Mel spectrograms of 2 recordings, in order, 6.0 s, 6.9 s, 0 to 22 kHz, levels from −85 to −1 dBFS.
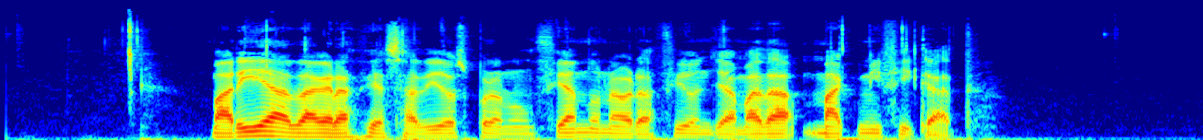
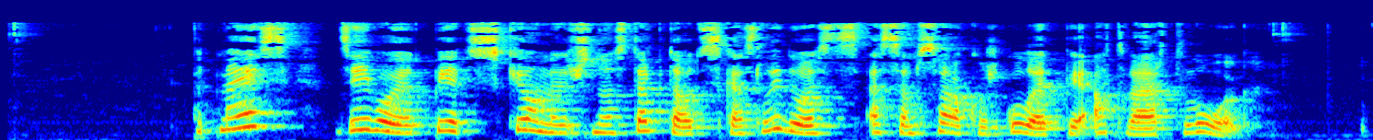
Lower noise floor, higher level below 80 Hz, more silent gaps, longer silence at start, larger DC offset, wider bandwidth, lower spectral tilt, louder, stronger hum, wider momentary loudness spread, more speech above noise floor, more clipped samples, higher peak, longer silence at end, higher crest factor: second, -61 dBFS vs -67 dBFS; first, -42 dBFS vs -66 dBFS; neither; first, 0.65 s vs 0.05 s; neither; first, 15.5 kHz vs 11.5 kHz; first, -5 dB/octave vs -2 dB/octave; first, -18 LUFS vs -21 LUFS; neither; first, 15 LU vs 6 LU; about the same, 44 dB vs 46 dB; neither; about the same, -2 dBFS vs -4 dBFS; first, 1.15 s vs 0.6 s; about the same, 18 dB vs 20 dB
